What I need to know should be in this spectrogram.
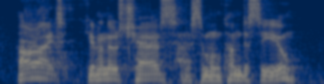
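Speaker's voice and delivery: rough, gruff knight voice. Narrator voices the knight who has just entered with a torch, gruff knight voice. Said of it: "you hear the sort of gruff voice of the night".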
